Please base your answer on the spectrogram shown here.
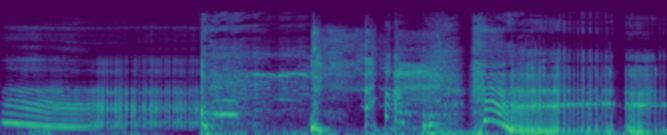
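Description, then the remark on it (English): A voice glides downward into a low, rattling creak of vocal fry, the lowest voice register, then produces several short, gravelly croaks and groans, fairly loud. “a low staccato vibration during speech produced by a low fluttering of the vocal”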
